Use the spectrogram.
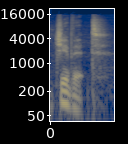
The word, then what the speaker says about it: gibbet: a bit more respectful it's a Gallows pronounced like giblets yes a jibet but I thought so jibet funny enough that's po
